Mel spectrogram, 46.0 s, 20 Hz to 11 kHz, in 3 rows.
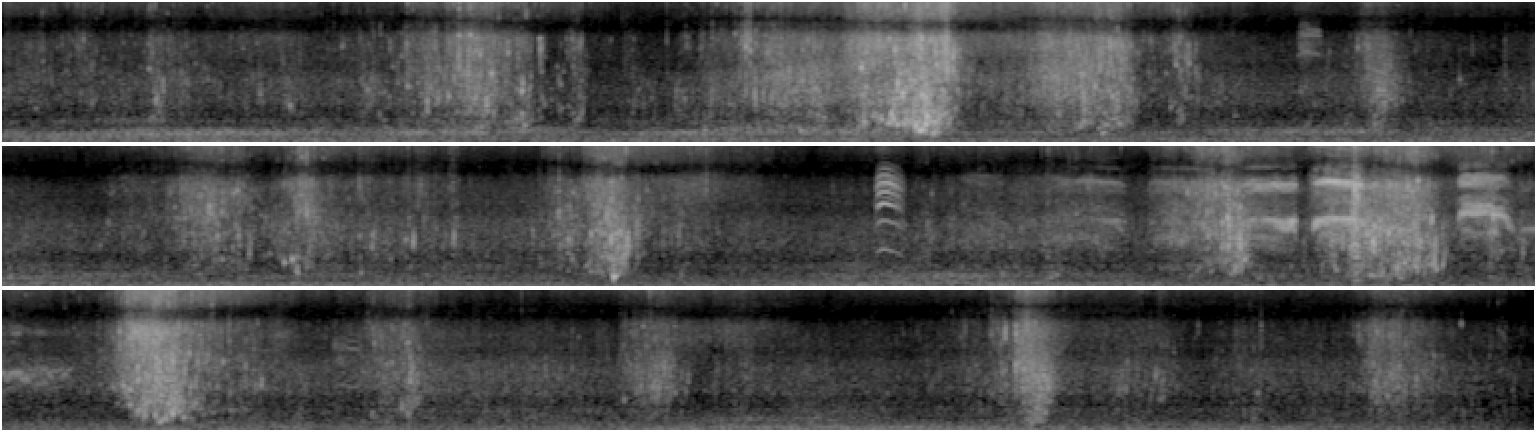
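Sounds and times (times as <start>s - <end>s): small waves washing in: 0.0s - 39.3s, 40.0s - 45.7s
bird calls: 13.0s - 13.3s, 24.0s - 31.5s.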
